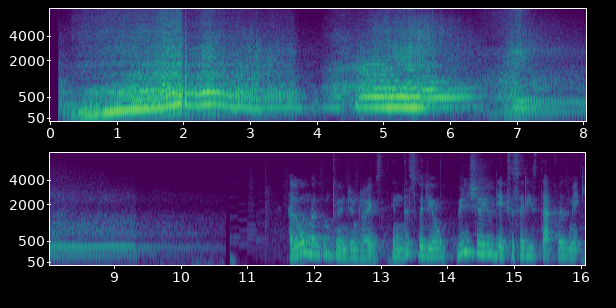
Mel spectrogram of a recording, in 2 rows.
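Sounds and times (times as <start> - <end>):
car engine revving: 0.2 - 10.6.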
